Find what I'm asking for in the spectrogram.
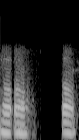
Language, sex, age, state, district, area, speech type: Assamese, female, 30-45, Assam, Udalguri, rural, conversation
